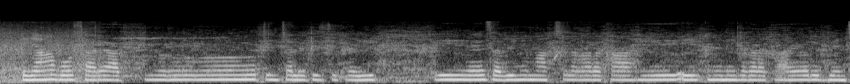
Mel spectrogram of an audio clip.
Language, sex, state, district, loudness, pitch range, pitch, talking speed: Hindi, female, Maharashtra, Nagpur, -13 LUFS, 205-215 Hz, 210 Hz, 185 wpm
